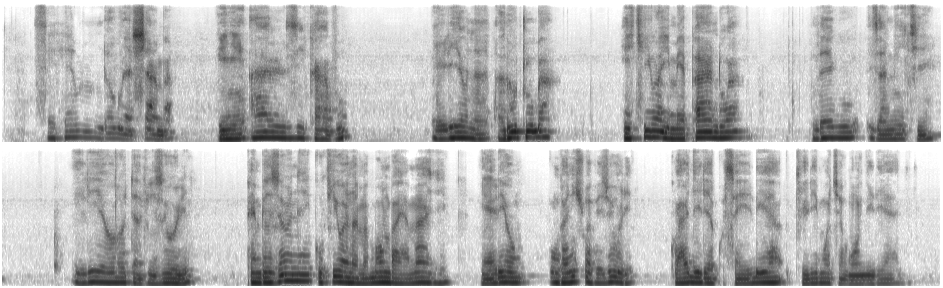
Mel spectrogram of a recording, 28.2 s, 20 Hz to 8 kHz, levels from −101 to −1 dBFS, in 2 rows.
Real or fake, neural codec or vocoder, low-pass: fake; codec, 16 kHz, 4 kbps, X-Codec, HuBERT features, trained on balanced general audio; 7.2 kHz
